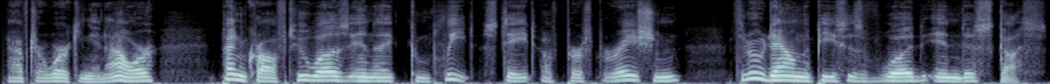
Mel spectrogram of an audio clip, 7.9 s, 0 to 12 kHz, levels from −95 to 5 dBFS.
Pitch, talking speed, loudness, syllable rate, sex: 150 Hz, 160 wpm, -19 LUFS, 4.7 syllables/s, male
